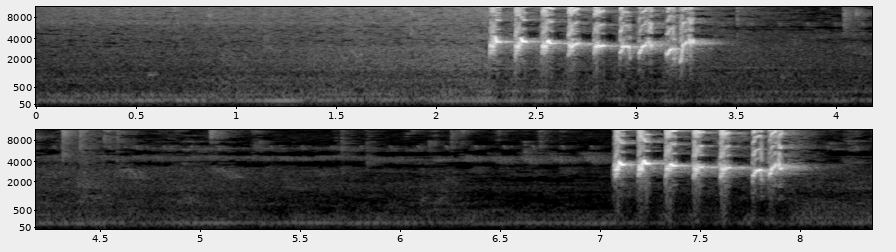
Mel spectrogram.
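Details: Sooty-headed bulbul song used to provoke other bulbuls into answering: two fast, clipped runs of about eight chattering notes, each a second long and several seconds apart, with a low hum and faint murmur between.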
